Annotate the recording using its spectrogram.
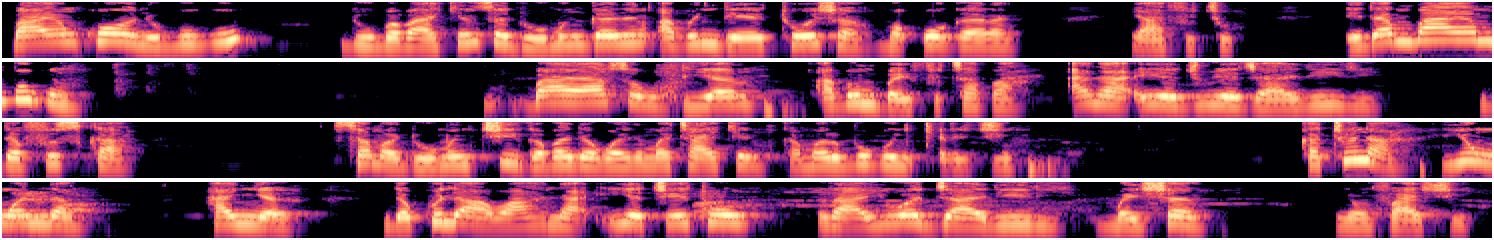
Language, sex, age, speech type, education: Hausa, female, 46-60, spontaneous, tertiary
